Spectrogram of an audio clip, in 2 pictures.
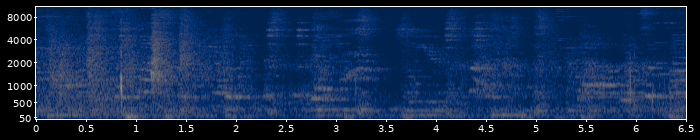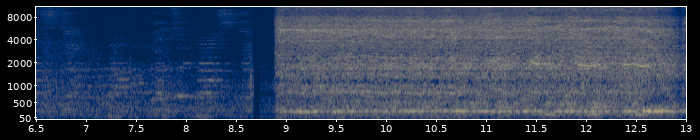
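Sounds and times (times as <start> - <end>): faint background music: 0.0 - 8.8
electric screwdriver motor running: 8.9 - 13.0.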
